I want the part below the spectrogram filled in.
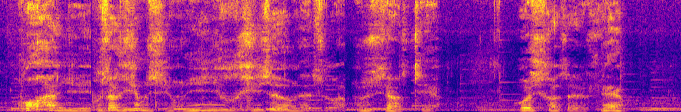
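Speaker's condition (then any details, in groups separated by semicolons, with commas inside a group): Tongue cancer, partial glossectomy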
